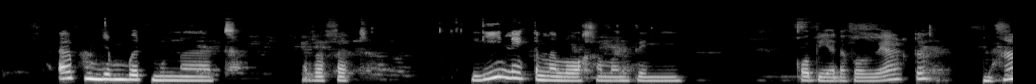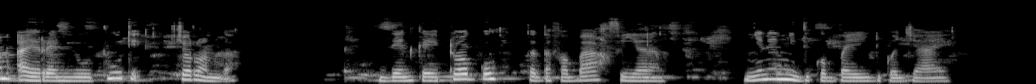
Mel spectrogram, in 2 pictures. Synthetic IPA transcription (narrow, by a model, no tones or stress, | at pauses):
ʔɐp̚ɲɟəmbət̚munaːt | rɐfɐt | liːnɛkːənɐlɔːxɐmɐntɐɲi | kɔpjɐdɐfɐwɛrtə | muhɐmɐjɾɛnjɔːtuːtit͡ʃɔɾɔnɡɐ | dɛnkɐjtɔɡːutɐdɐfɐbaːxsijɐɾɐm | ɲɛnɛnːidikɔbɐjdikɔɟaːj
